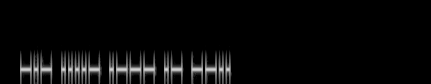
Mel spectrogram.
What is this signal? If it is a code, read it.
Morse code, heard as a keyed tone, about 34 wpm, 700 Hz. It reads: K4JAZ
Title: Call Signs Repeated 3x - 35wpm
